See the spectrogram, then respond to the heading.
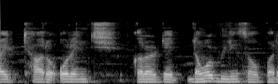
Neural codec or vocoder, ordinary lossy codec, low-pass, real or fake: none; AAC, 32 kbps; 7.2 kHz; real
